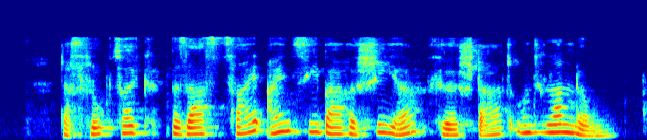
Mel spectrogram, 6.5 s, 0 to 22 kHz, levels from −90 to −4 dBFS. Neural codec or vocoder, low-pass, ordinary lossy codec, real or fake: vocoder, 22.05 kHz, 80 mel bands, HiFi-GAN; 7.2 kHz; MP3, 64 kbps; fake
